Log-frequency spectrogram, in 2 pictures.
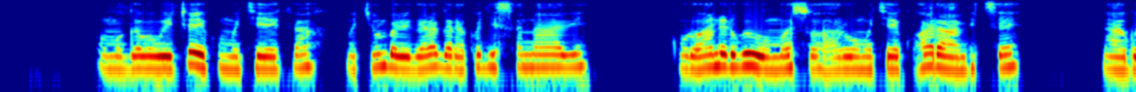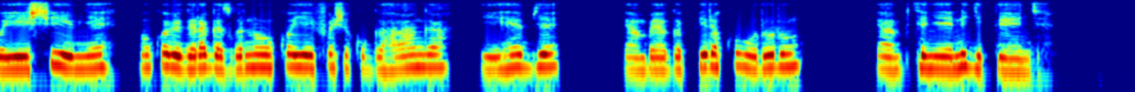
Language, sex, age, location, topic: Kinyarwanda, male, 25-35, Kigali, health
